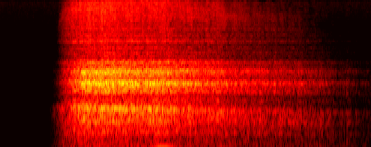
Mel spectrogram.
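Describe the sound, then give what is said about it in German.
A single soft breath during alternate-nostril breathing (Nadi Shodhana), drawn in through one nostril and out through the other. It is a smooth airy exhale that rises quickly and fades gently over about two seconds. “Nadi-Shodhana ist Sanskrit und bedeutet Wechselatmung. Also, man atmet mit einem Nasenloch ein und mit dem anderen aus.”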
